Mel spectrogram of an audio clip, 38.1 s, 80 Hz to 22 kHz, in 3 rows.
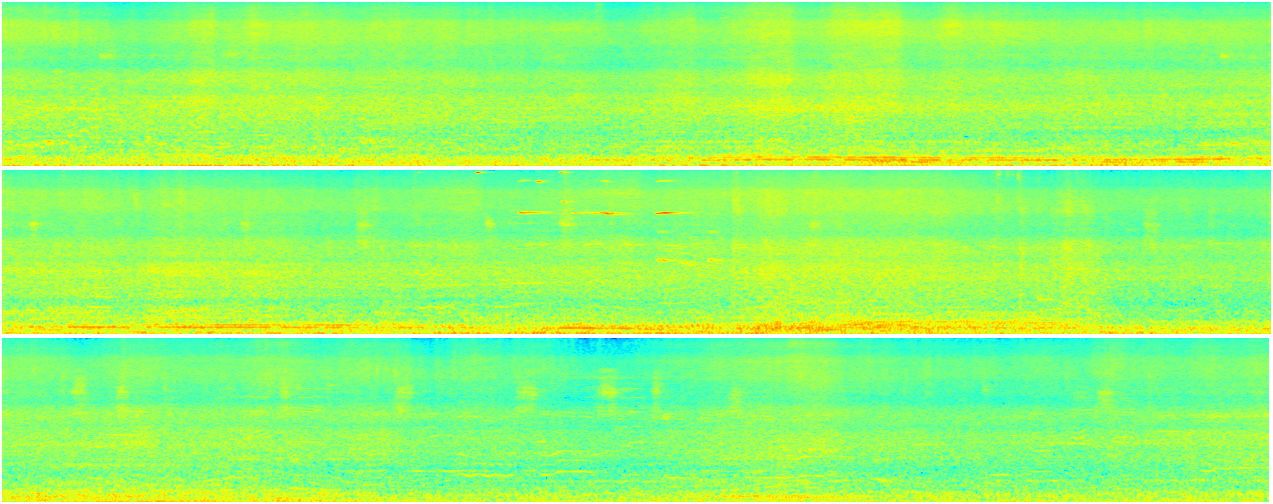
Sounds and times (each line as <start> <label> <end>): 0.0 Traffic Sound 38.0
